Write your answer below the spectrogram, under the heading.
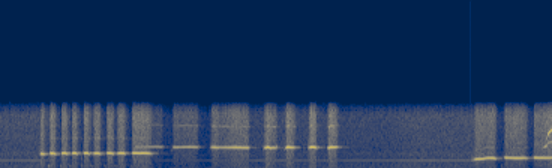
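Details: Pet canary singing indoors, its song likened to a drunken machine gun: a rapid burst of short clipped whistled notes, a pause, then slower steady notes on one pitch, ending with rising whistled phrases.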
